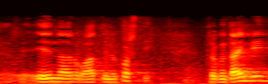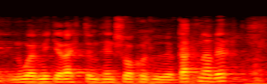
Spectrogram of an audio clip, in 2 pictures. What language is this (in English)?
Icelandic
